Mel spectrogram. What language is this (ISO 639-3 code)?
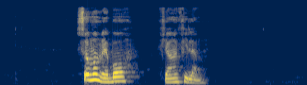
abb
